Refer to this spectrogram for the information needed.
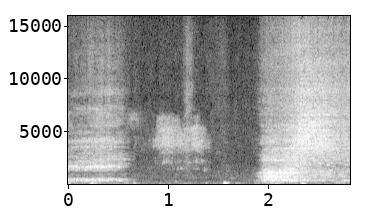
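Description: A person yawns: a breathy drawn-in breath, a brief lull, then a long airy exhale, fairly soft with no talking.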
